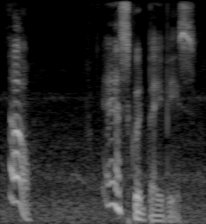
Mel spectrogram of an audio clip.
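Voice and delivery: usual speaking voice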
